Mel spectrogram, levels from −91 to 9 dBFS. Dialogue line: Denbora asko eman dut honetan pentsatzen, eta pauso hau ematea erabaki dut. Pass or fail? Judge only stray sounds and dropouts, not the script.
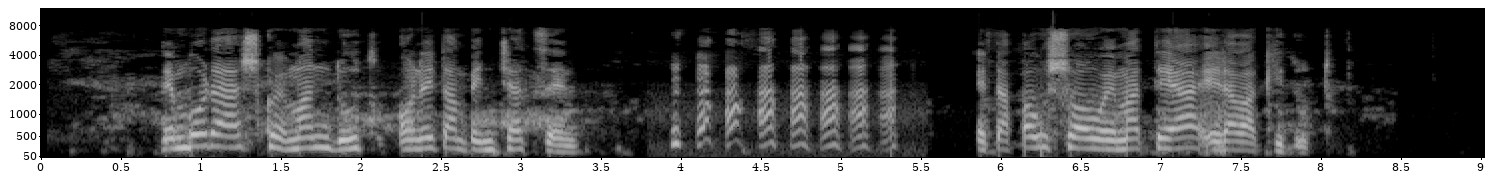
fail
